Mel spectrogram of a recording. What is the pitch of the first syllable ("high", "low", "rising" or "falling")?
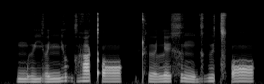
low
